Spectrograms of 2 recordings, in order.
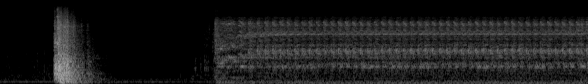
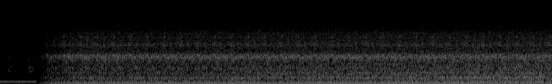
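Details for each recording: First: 2008 Ford F-250 6.4L Powerstroke diesel after replacing an injector plus oil and fuel filters, for low power and rough running: sharp clunk, then busy crank-and-catch with injector chatter dropping into an even, quieter idle; starts fine. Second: 2008 Ford F-250 6.4L Powerstroke V8 diesel idling with slightly uneven loping clatter from one misfiring cylinder; complaint of low power and rough running.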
